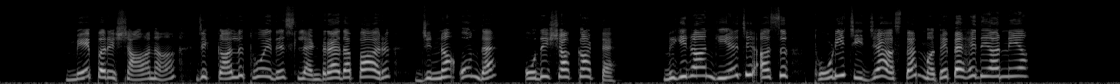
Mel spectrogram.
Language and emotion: Dogri, angry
